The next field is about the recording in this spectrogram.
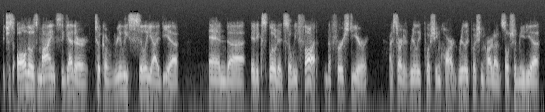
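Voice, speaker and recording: A middle-aged man, a tattoo artist guest, telling an animated story in a casual interview, laughing often and acting out what people said. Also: medium pitch, moderate pace, no room sound, dull audio.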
